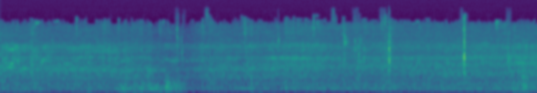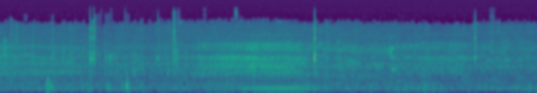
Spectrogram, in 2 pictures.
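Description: Outdoor horse-show arena ambience: indistinct voices in the background, a horse cantering on sand footing, and scattered sharp clicks. A brief low hum, the loudest sound, comes about three-quarters of the way through.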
